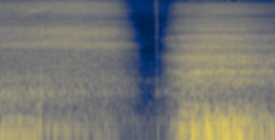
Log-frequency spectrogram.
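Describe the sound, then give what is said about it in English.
A loud, deep human breath: two long, airy rushes of breath separated by a short silent pause, with no talking. “I'll tend to take a fairly loud, deep breath. Now, not ostentatiously loud.”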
